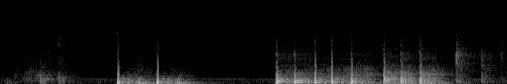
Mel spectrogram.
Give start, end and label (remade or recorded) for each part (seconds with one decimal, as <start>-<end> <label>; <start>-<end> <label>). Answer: 0.0-5.1 recorded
